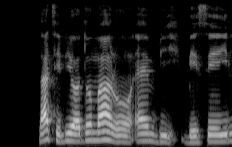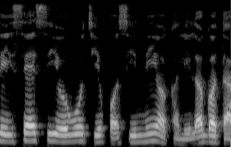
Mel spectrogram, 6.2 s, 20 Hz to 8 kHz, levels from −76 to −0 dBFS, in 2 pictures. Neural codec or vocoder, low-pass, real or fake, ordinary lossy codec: none; 7.2 kHz; real; none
